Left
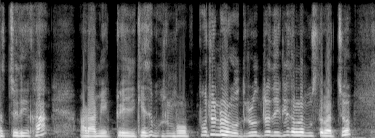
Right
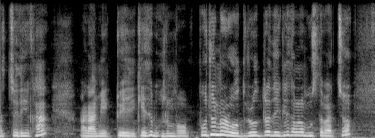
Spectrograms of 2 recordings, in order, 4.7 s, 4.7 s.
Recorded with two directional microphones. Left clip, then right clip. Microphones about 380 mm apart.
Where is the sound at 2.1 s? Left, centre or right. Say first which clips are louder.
Left 10 dB; left.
